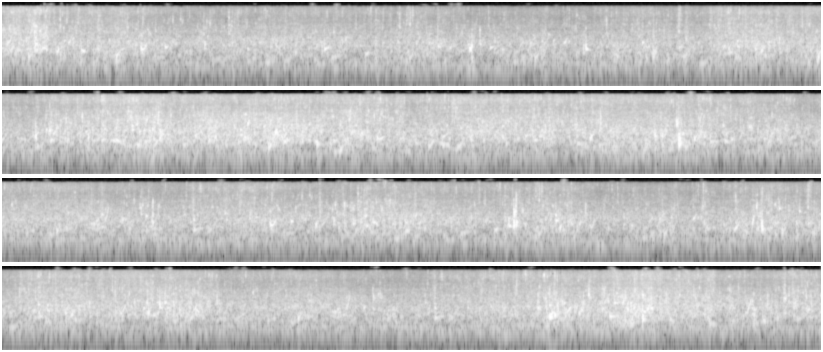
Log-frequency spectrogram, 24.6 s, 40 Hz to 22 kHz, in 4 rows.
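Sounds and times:
ambient water: 0.0 - 24.5.

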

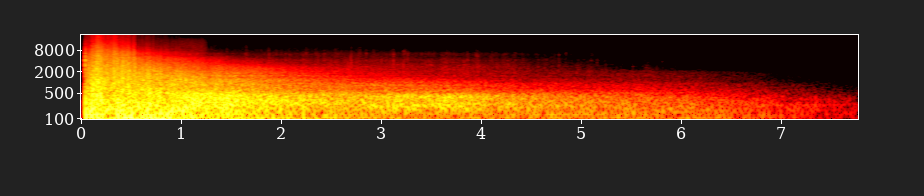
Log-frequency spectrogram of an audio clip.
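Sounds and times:
artillery fire: 0.0 - 6.6.

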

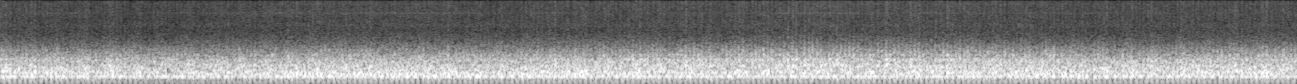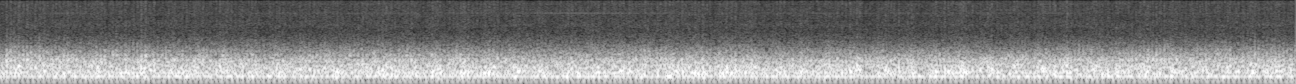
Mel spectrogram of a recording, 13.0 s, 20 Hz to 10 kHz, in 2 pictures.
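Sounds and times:
helicopter engine without tail rotor: 0.0 - 12.9.

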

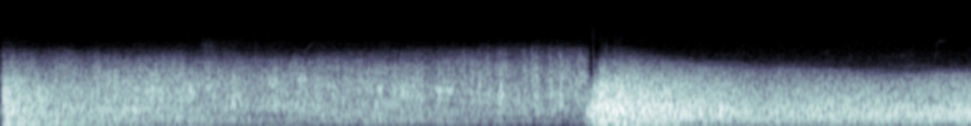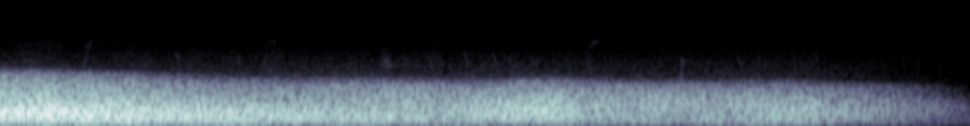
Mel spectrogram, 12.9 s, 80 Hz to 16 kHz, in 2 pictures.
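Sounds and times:
medium artillery fire: 0.0 - 8.7.

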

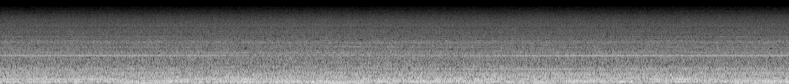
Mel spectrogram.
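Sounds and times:
Hetzer tank engine running, interior: 0.0 - 7.8.

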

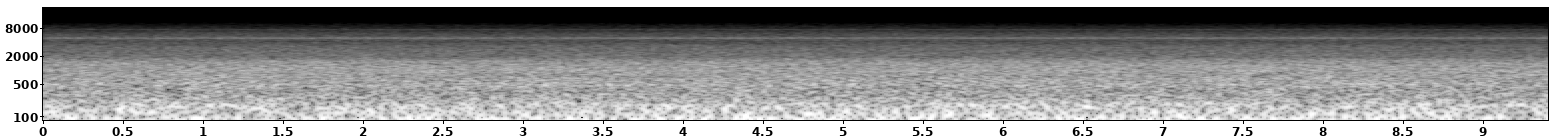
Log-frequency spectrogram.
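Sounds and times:
jet aircraft engines: 0.0 - 9.4.

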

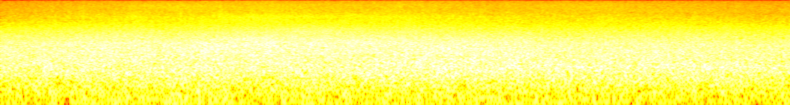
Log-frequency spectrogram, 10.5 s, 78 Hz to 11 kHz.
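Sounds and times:
wind: 0.0 - 10.5.

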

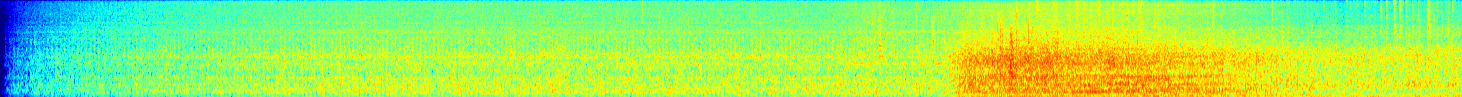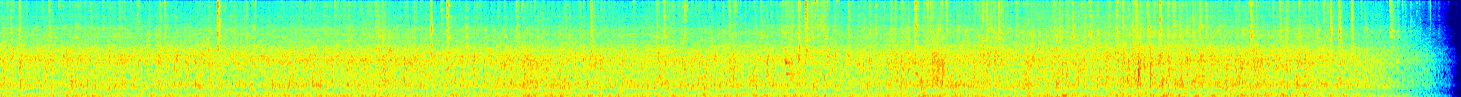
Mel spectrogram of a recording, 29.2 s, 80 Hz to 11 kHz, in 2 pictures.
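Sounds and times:
car moving: 7.5 - 28.9.

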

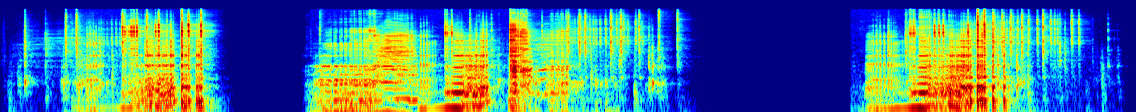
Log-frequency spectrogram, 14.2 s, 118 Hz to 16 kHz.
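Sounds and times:
heavy wood creak: 0.8 - 2.7, 3.9 - 7.5, 10.8 - 12.8.

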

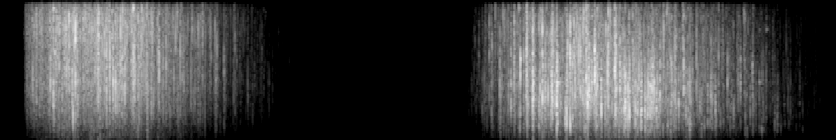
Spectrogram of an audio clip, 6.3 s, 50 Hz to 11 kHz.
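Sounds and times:
rock rubble: 0.2 - 2.0, 3.6 - 6.2.

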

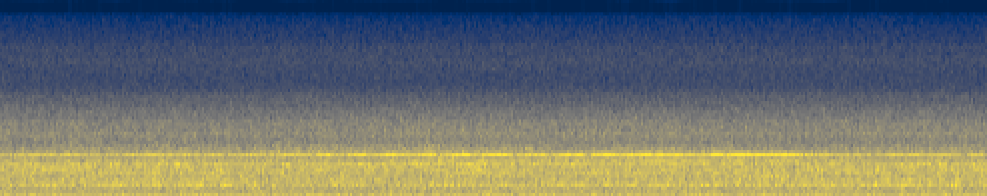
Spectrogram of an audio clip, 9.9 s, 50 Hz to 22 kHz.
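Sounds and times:
MiG-29 aircraft engine heard from inside: 0.0 - 9.8.

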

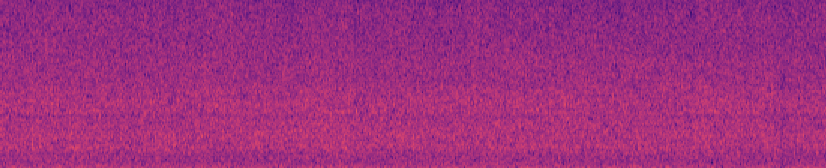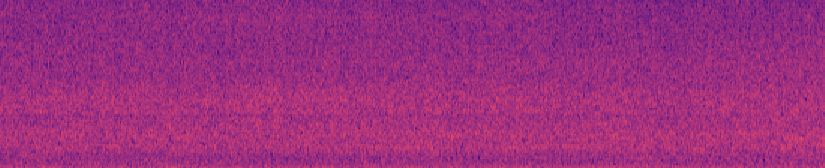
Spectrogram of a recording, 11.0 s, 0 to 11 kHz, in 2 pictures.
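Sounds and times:
Bf-109K-4 plane wind noise: 0.0 - 11.0.

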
